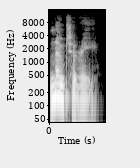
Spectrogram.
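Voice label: "notary", British English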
